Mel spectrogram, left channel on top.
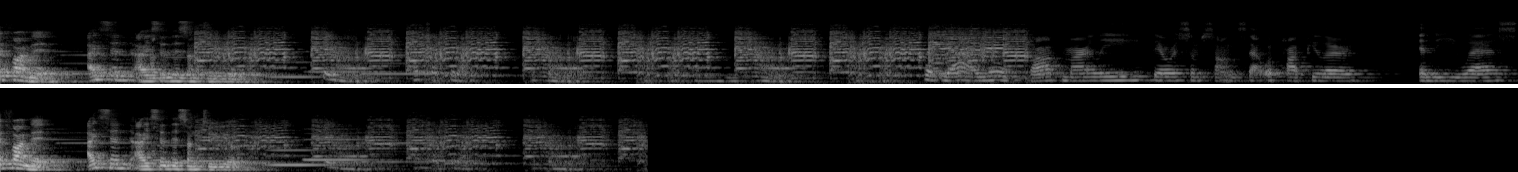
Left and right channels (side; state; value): right; drops out; at 6.5 s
